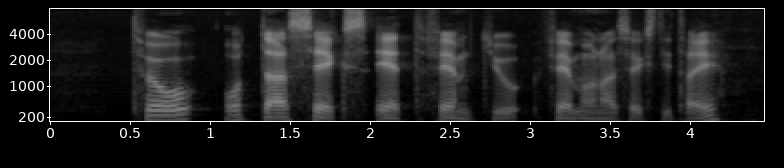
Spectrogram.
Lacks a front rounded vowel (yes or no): yes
